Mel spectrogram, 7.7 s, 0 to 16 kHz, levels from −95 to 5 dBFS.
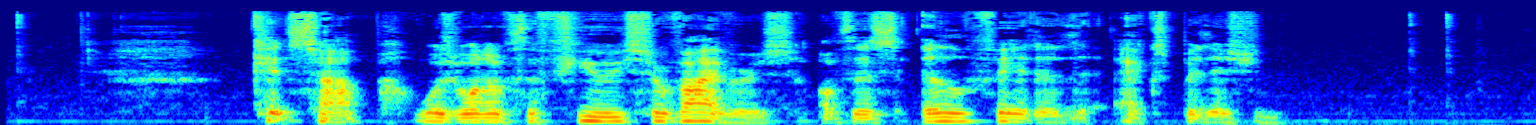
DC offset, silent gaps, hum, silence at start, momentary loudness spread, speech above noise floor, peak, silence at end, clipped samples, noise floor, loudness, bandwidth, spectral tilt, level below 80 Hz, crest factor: under 0.1%; none; none; 0.1 s; 14 LU; 38 dB; -4 dBFS; 1.3 s; under 0.1%; -62 dBFS; -24 LUFS; 11.5 kHz; -5.5 dB/octave; -56 dBFS; 22 dB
